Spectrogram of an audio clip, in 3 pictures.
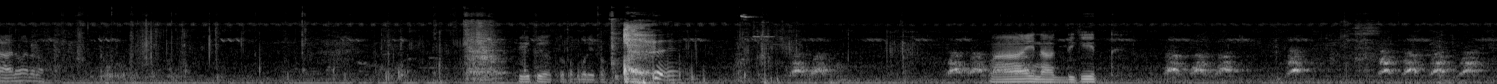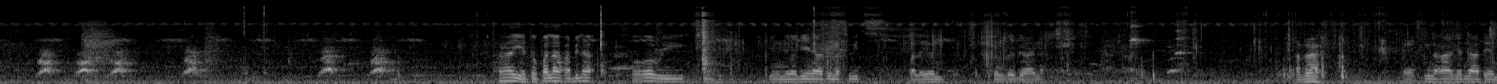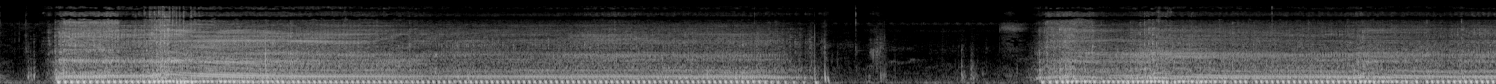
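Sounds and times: crickets chirping: 0:00.0 - 0:44.9
small motorcycle engine running: 0:30.2 - 0:38.3, 0:40.2 - 0:44.9.

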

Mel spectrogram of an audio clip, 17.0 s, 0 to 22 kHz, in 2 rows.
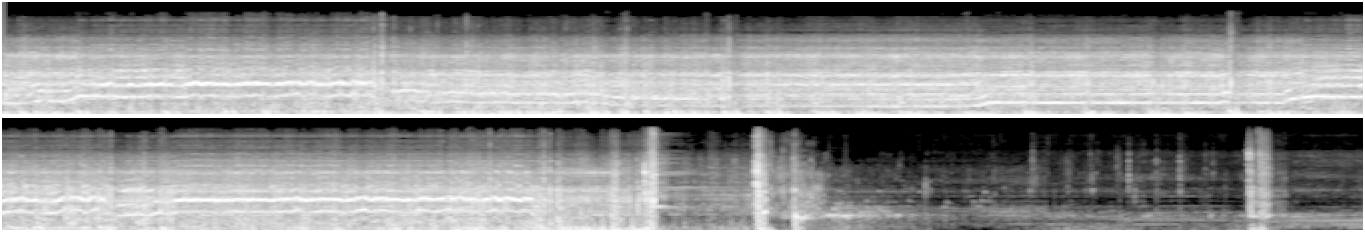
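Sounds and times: electric motor whining: 0:00.0 - 0:12.5
water rushing: 0:13.0 - 0:16.4.

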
